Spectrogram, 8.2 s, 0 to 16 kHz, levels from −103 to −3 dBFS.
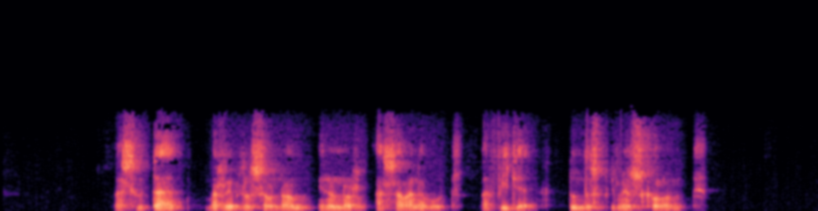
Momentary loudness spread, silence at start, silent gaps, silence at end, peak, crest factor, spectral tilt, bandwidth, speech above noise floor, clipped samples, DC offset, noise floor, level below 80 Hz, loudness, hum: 15 LU; 1.15 s; none; 1.15 s; -2 dBFS; 24 dB; -5 dB/octave; 7.6 kHz; 63 dB; under 0.1%; under 0.1%; -88 dBFS; -58 dBFS; -24 LUFS; none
